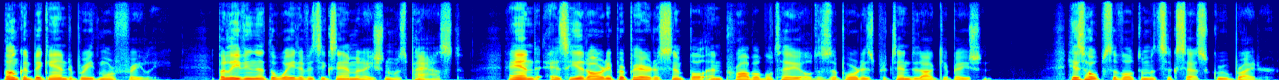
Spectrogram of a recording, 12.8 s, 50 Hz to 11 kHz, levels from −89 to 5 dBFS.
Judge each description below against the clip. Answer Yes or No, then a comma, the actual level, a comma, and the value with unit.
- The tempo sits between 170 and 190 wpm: Yes, average, 180 wpm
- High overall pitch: No, low, 115 Hz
